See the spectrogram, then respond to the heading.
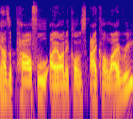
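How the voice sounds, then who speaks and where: A man with a Nigerian accent, fairly high pitch and very fast pace, in a dry, close sound with no echo. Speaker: software developer and trainer. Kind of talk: conference tech talk. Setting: stage with audience. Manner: casual, joking.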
